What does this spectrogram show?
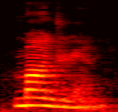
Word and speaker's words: Mondrian: I've been practicing yet Mondrian it looks like Monde rain that's how I remember like rain but he is a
